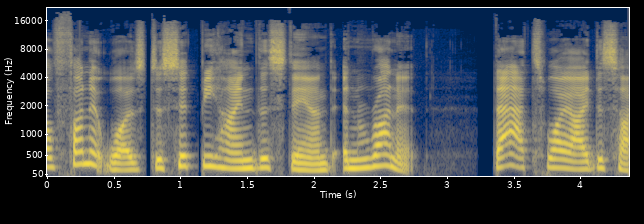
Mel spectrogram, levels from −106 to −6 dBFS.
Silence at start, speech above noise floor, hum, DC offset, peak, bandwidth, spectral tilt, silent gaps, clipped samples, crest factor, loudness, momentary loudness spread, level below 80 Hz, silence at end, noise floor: 0 s; 48 dB; none; under 0.1%; -2 dBFS; 18 kHz; -4 dB/octave; none; under 0.1%; 14 dB; -16 LUFS; 2 LU; -60 dBFS; 0 s; -64 dBFS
